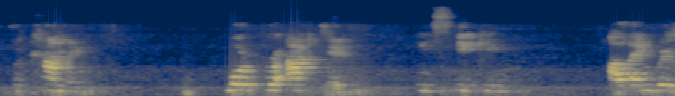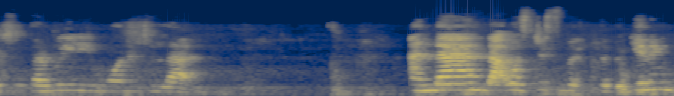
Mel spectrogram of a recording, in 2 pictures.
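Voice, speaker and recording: Speaking to a live audience in a reverberant theatre, this Italian woman in her thirties teaches languages and tells her story sincerely in English, slipping slightly now and then. Her pitch sits high, and her tone is bright and forceful. The mic is distant, and faint hiss or hum runs underneath.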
